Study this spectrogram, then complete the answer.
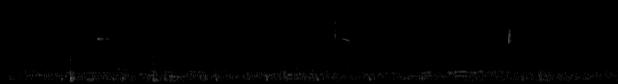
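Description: Sneakers squeak sharply on the wooden court.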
